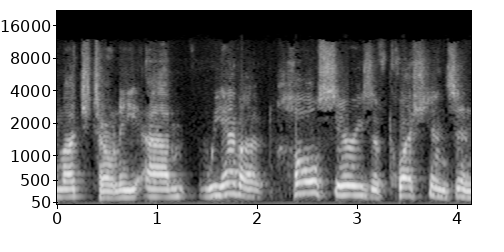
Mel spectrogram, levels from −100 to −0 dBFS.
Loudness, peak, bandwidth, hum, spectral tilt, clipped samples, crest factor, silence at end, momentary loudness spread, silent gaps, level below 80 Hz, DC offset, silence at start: -18 LUFS; -4 dBFS; 12 kHz; none; -5 dB/octave; under 0.1%; 12 dB; 0 s; 7 LU; none; -66 dBFS; under 0.1%; 0 s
